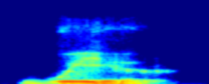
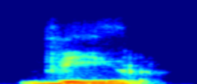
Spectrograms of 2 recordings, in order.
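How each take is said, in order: First: The word begins with a w sound. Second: The word begins with a v sound. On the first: This is the classical Latin pronunciation. "classical Latin pronunciation, probably you would say something like wir" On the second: This is not the classical Latin pronunciation. "instead of vir"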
